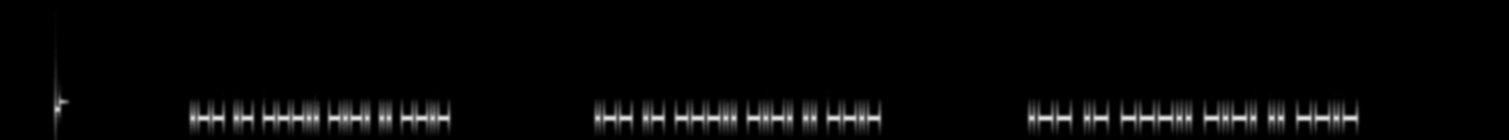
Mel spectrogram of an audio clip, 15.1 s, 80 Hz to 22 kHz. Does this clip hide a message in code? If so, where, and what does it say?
Yes: Morse code from 1.9 to 13.6 s, heard as a keyed tone, about 30 wpm, 700 Hz. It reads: WA8CIQ WA8CIQ WA8CIQ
